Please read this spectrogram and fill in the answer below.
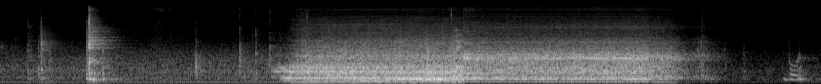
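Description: High-speed countertop blender blending a thick frozen mixture of berries, banana and avocado. There is a single click about a second in, then the motor runs steadily for about four seconds, its pitch stepping slightly lower about halfway through, and it then stops.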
